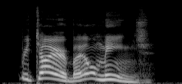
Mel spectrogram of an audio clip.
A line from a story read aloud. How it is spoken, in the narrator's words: one of his friends cried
